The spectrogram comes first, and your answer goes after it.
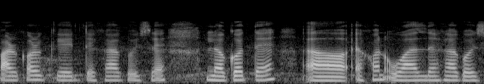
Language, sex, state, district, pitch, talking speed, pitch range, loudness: Assamese, female, Assam, Kamrup Metropolitan, 190 Hz, 125 wpm, 180-200 Hz, -20 LUFS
